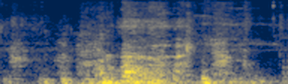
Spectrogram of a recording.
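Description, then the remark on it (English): A dog barks excitedly in a quick run of gruff, overlapping barks, steady in loudness for a couple of seconds, with no talking. “I'm sorry, my dog's going crazy.”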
